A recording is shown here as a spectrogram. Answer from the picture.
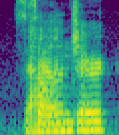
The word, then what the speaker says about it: Salinger: Salinger? – Yeah.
